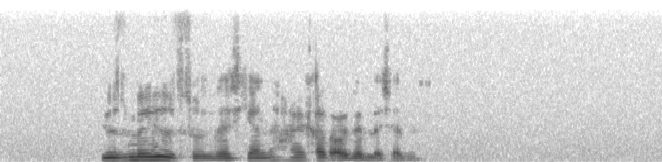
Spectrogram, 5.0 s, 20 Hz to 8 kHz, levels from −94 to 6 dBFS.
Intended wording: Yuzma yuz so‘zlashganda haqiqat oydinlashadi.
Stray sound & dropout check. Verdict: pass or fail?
pass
